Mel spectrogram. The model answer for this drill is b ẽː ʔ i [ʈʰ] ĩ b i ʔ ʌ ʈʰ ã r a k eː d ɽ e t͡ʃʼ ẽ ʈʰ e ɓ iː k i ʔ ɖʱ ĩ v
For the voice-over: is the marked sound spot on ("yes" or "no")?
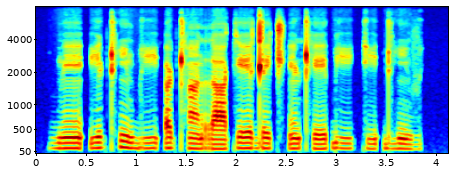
yes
